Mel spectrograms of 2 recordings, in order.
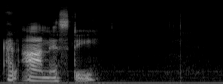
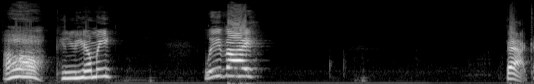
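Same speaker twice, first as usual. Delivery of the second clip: calling out; 6 semitones higher, 15 dB louder than usual. Real, not acted. Calling out, mic dead.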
